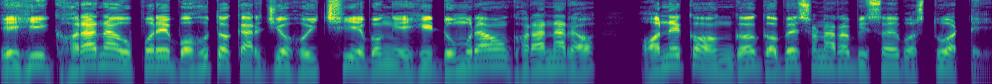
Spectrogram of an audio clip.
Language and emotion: Odia, neutral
